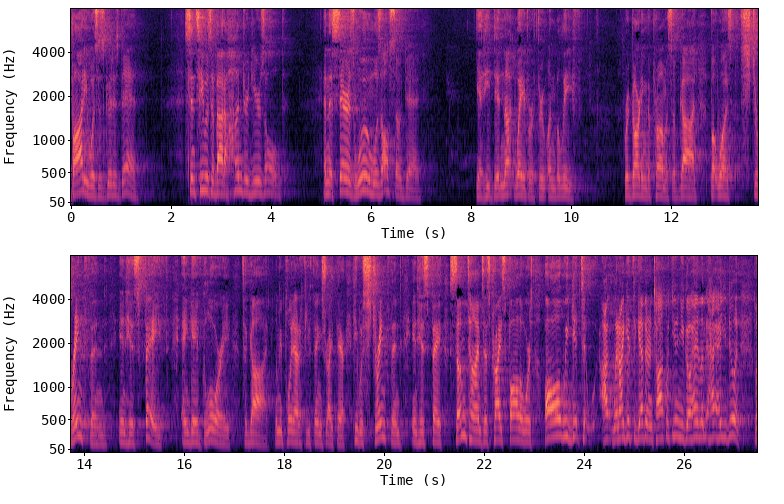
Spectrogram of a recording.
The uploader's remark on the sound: Live from the Brussels campus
